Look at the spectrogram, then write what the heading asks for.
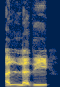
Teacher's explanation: لام کو باریک پڑھیں گے، زال کو نرم پڑھیں گے اور لمبا بھی کریں گے ، یا مدہ ہے، یا کے اوپر جزم، اس سے پہلے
